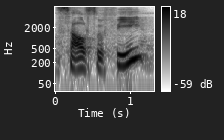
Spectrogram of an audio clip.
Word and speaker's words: Salsify: So, we like to pronounce it Salsify. It's named after the root vegetable.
